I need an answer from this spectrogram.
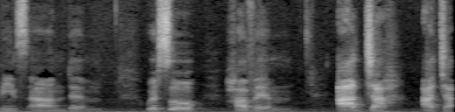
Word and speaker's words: Aja: It depends on how it's pronounced. If you say Aja, Aja means sand, while Aja would mean sacrifice.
